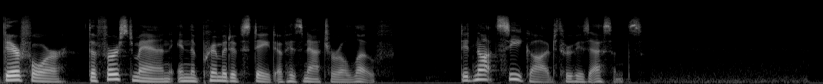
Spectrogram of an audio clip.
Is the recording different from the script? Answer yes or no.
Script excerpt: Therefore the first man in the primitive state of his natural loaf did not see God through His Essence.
no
